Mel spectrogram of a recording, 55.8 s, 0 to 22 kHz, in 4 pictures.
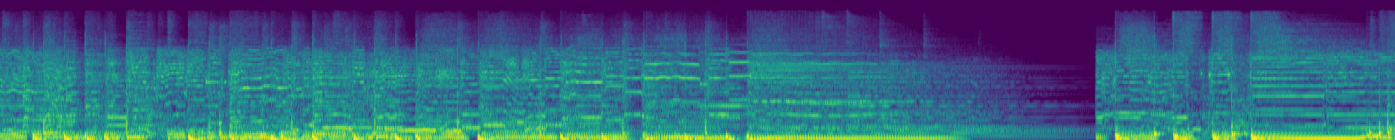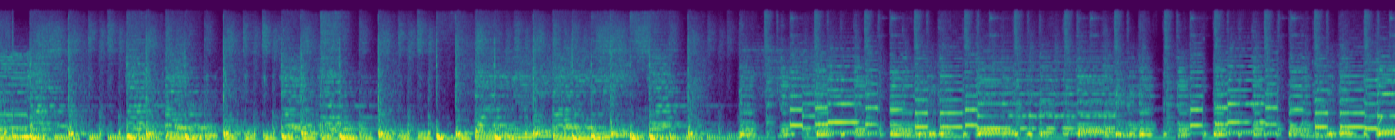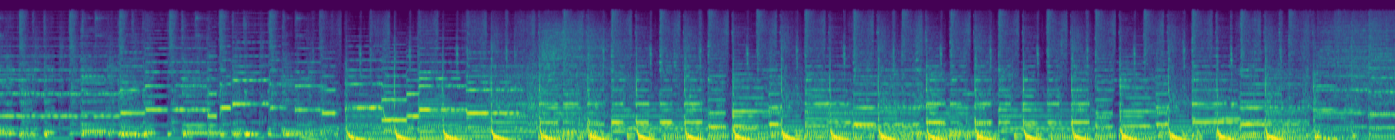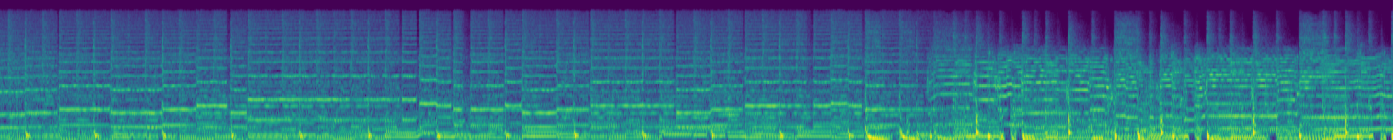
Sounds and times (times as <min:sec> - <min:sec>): Music: 0:00.0 - 0:55.7.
